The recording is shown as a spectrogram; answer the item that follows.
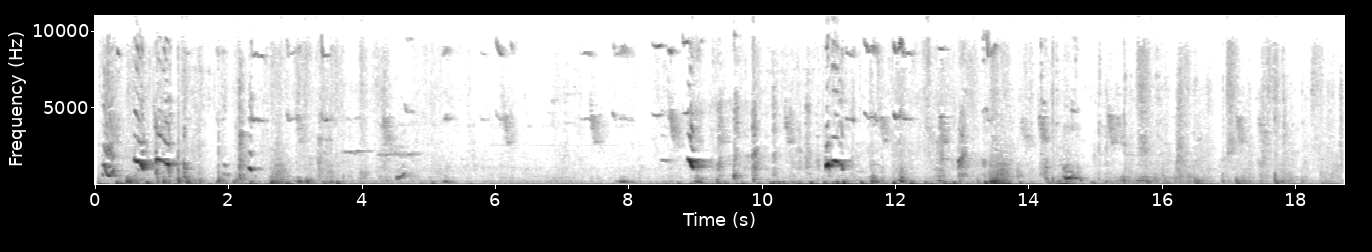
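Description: Golden retriever puppy giving short, high whines and yips that slide in pitch, a cluster near the start and more around the middle, amid frequent rustles and knocks.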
